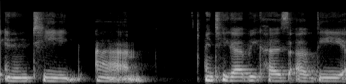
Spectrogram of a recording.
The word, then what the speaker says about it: Antigua: So I always like to say Antigua and Barbuda because sometimes people pronounce it as Antigua, but that is not the island. Antigua is in Guatemala. So the island is Antigua.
